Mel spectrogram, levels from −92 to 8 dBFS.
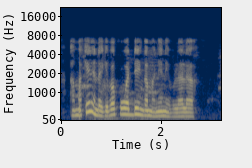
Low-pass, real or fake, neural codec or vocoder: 7.2 kHz; real; none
